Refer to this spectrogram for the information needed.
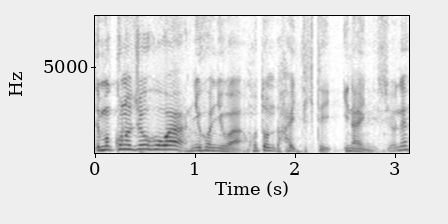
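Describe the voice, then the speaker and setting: Against a quiet background, a man talks at a fairly quick pace. His tone is bright and sharp, with ordinary pitch variation. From Fukushima, Japan. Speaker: doctor giving a public lecture. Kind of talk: lecture. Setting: stage with audience. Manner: fast talker. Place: hall. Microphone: podium.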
